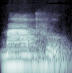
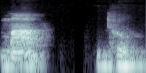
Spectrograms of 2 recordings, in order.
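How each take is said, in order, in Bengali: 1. শব্দটি এক এককে মসৃণভাবে, একটানা বলা হয়। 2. শব্দটি সিলেবলের মাঝে বিরতি দিয়ে দুই ভাগে ভাগ করে বলা হয়। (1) "আমরা একবারই উচ্চারণ করছি মাধু" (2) "ভাঙতে পারেন কতটুকু এটা দেখেন। ... দুইটা"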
